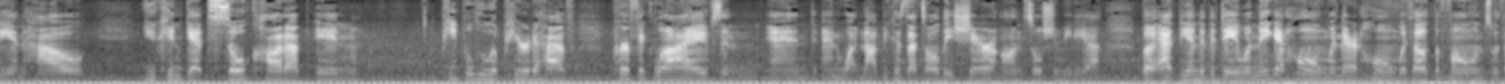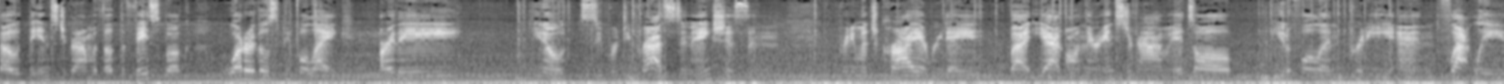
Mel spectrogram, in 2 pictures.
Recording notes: Just me chattin about relationships from my car!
